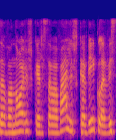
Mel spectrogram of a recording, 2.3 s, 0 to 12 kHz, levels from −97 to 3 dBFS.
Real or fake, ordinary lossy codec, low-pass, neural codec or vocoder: real; AAC, 64 kbps; 7.2 kHz; none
